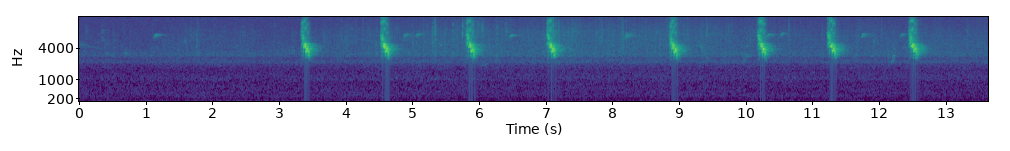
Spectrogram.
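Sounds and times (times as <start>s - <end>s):
house sparrow Passer domesticus chirping: 3.4s - 3.6s, 10.2s - 10.4s, 11.2s - 11.5s, 12.4s - 12.8s.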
